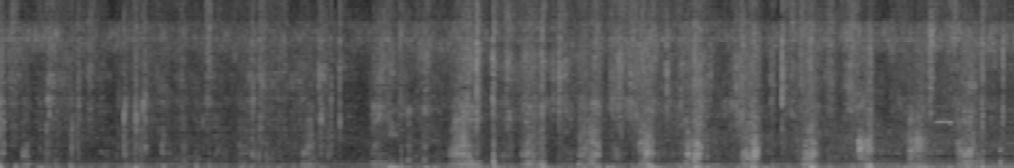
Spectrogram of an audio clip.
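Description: An animal calling over and over, about twice a second, starting about four seconds in, over a steady low hum.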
